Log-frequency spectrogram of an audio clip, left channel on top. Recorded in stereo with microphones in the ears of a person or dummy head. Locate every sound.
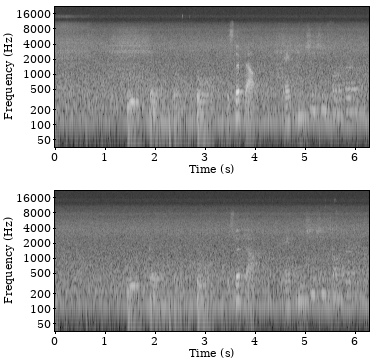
1.4 s footsteps: 45° left (ahead or behind), 2.5 m; by 3.3 s 55° left (ahead or behind), 2.5 m
3.4 s a man speaking: 45° left (ahead or behind), 1.0 m
4.8 s a man speaking: 5° left (ahead or behind), 4.5 m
